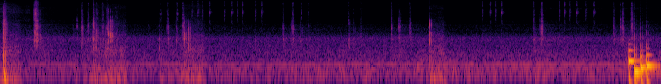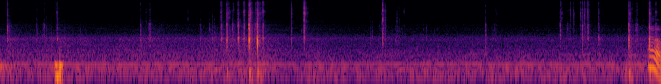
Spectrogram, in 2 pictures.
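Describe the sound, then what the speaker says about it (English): Scattered keystrokes and clicks tap on a computer keyboard during an arcade gaming stream, faint and sparse over a low steady hum, with a short louder clatter midway. "I guess my keyboard doesn't want to work right now."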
